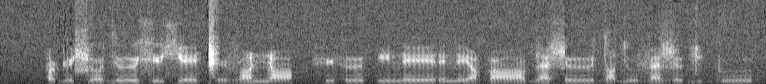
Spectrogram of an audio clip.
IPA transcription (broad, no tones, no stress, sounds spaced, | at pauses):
qʷ e ɖ ø ɕ o d ɯː xʲ ɯ ç eː ɡ͡ǁ ø v ɑ ɲ ɑ | h y h ɯ | i n eː ɾ e n eː qʷ ɑː ɖ æ ɬ ɯː d ɑ d u v æ ɮ ɯː ɡ i ɡ uː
